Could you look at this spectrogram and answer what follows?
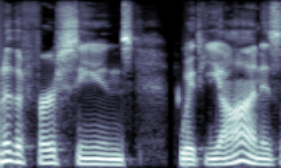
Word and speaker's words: Jann: Yan is like and I called him Jan earlier I guess it's Yan and this is this is that rare once in a year maybe once every two years where where will pronounces a name correctly and I don't oh okay I'm sure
